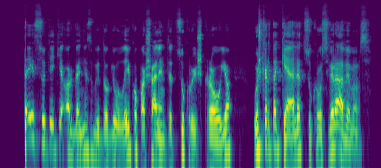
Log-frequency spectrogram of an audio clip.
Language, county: Lithuanian, Šiauliai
